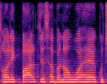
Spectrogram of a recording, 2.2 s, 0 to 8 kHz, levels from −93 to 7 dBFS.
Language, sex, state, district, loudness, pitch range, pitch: Hindi, female, Jharkhand, Deoghar, -12 LUFS, 215-225 Hz, 220 Hz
